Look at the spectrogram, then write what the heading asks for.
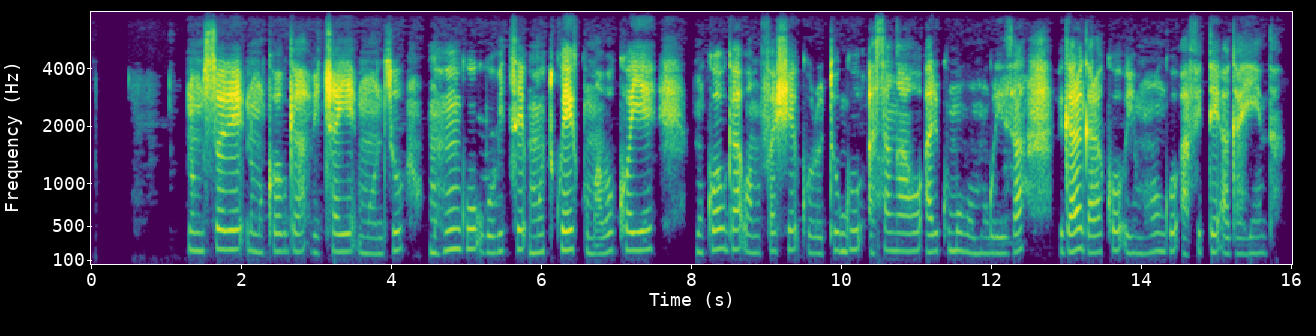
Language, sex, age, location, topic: Kinyarwanda, female, 18-24, Huye, health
